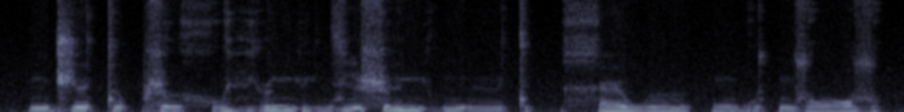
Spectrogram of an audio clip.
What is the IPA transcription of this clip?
n d͡ʒ ɛ˨ t ə˨ p ʐ ə˨ x ʊ˨ vʲ ə˞˦ mʲ ə˨ j n z i˦ ʂ ɪ˦ mʲ u˨ ŋ͡m ɪ˦ t | x æ˨ w ə˨ | m b ʊ˨ t n z ɔ˨ z

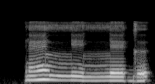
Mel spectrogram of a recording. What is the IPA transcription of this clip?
ɾ ɛ̃ lː e lː ɛ ɡ ə

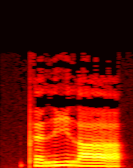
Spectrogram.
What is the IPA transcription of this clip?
pʰ ɛ r i r aː

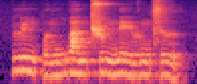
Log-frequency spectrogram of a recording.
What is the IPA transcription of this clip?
l y˥˩ n p ɤ˧˥ ŋ m w a˥˧ n ʈ͡ʂ u˥˧ n̪ e˥˧ ɪ̯ ɻ ʊ˥˧ ŋ s ɹ̩˥˩

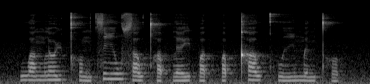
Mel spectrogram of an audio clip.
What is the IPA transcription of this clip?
w ɐ˨˧ ŋ l ɵ˧ ɥ kʰ ʊ˨˩ ŋ t͡s iː˥ w s ɐ˧ w t̪ʰ ɐ˨ p̚ l e˨˥ j p ɐ˨ k̚ p ɐ˧ p̚ kʰ ɐ˥ w kʷʰ iː˨˥ m ɪ˨˥ ŋ t̪ʰ ʊ˨ k̚

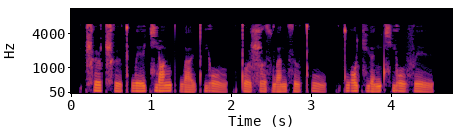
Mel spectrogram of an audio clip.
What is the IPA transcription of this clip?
ʈ͡ʂʰ ɻ̩˧˥ ʈ͡ʂʰ ɻ̩˨˩ t̪ʰ w e˧˥ ɪ̯ t͡ɕ j ɑ˥ ŋ pʰ w a˨˩ ɪ̯ t̪ʰ j o˥˩ ʊ̯ | t̪ ɤ˨˩ ʂ ɤ˥˩ s w a˥ n s ɹ̩˥˧ t̪ʰ u˥˩ | t̪ w ɔ˥ t͡ɕ ɥ ɛ˧˥ n t͡ɕʰ j o˥˧ ʊ̯ f e˥˩ ɪ̯

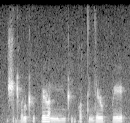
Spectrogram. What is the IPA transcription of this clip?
ʃ i ɖʱ ɤ ɾ u ʈʰ ɯ pː e ɭ a nː u mː o ʈʰ i ɡ k ɔ tː i n z e ɭ u pː e

